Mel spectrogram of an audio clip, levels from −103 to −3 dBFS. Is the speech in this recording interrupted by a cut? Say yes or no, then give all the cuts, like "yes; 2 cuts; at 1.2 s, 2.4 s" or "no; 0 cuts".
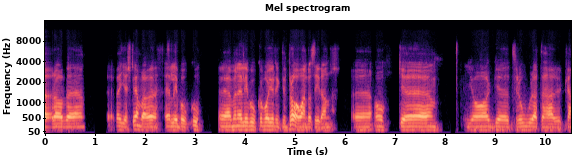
yes; 2 cuts; at 3.3 s, 4.6 s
